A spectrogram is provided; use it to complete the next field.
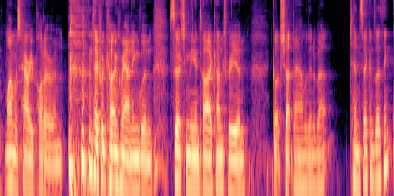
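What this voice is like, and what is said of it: English accent. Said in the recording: “detect an accent? ... Yeah, so I grew up in England. ... So it comes out when I'm a bit more official.”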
